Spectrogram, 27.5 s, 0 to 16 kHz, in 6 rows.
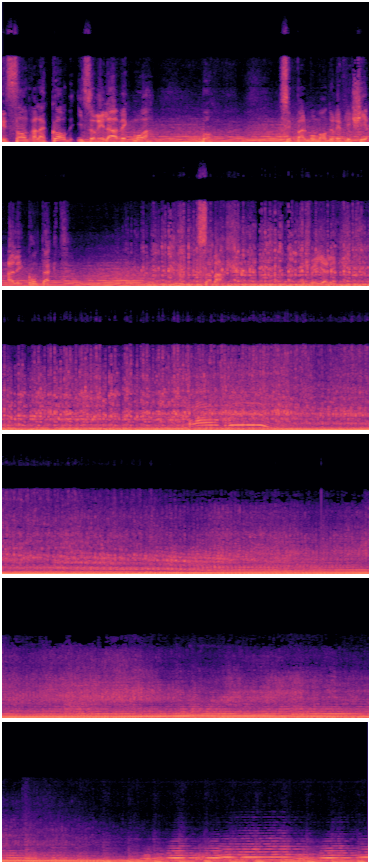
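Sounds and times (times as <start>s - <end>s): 
speech: 0.0s - 2.7s, 3.5s - 9.4s
motorboat engine speeding away across the sea: 5.6s - 27.1s.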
